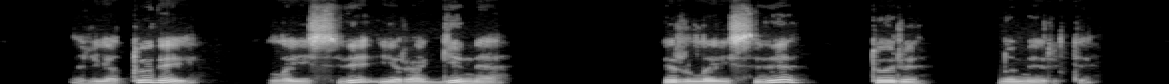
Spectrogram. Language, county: Lithuanian, Klaipėda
